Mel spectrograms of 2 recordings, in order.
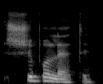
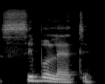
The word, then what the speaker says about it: chibolete: não então lhe diziam dize pois chibolete porém porém ele dizia sibolete porque o não podia pronunciar assim bem então pegavam dele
